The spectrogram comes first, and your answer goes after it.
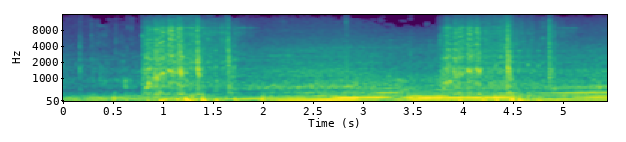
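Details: Side-by-side (Rhino) with its cage still unfinished, started up: cranks, catches and settles into a steady running note, then picks up cleanly when revved; it runs properly.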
